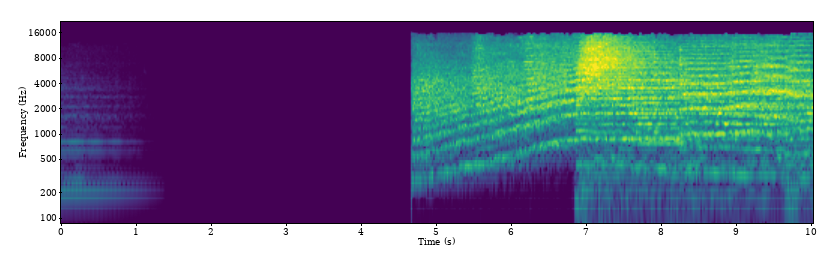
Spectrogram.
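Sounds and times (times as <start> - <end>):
film song with rising sustained tone: 4.7 - 10.0.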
